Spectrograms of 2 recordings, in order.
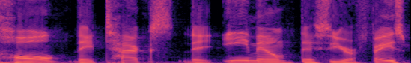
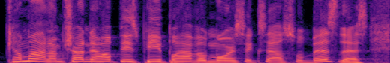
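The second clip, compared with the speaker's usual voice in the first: higher-pitched retold complaint; mock pleading protest; 7 semitones higher than usual. Husband defending his podcast to teasers, mock pleading. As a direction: plead your case in playful exasperation.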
